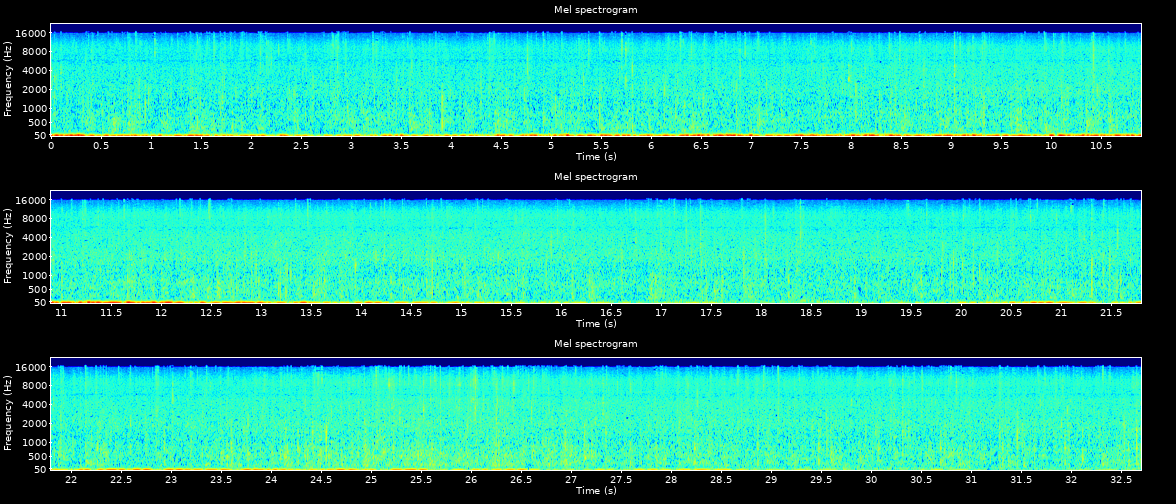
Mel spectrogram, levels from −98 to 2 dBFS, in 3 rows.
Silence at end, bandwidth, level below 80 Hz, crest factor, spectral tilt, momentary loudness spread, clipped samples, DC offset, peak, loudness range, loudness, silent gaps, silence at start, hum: 0 s; 17 kHz; -36 dBFS; 16 dB; -1.5 dB/octave; 3 LU; under 0.1%; under 0.1%; -10 dBFS; 3 LU; -34 LUFS; none; 0 s; none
